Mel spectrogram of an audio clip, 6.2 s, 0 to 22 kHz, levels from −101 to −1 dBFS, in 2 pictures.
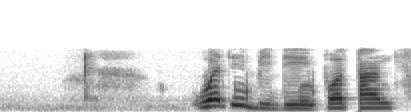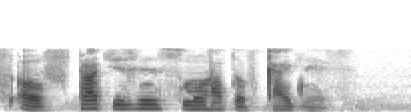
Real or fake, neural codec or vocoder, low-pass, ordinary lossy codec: real; none; 3.6 kHz; none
